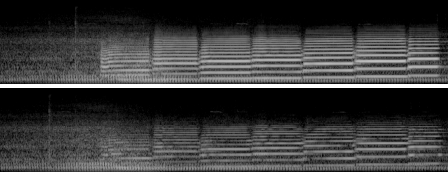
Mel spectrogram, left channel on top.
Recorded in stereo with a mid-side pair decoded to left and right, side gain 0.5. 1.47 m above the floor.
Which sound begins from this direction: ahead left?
A trumpet, at 1.0 s.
